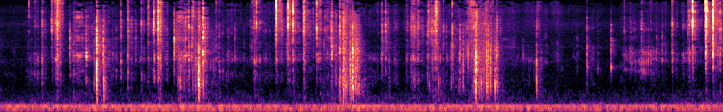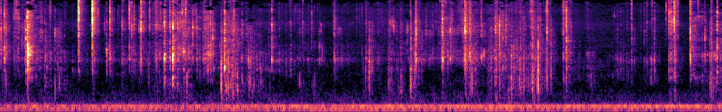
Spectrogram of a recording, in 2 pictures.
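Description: A metal blade scrapes and cuts crunchy flakes from the edge of a solid peach dry soap bar, partly shaved and held in the hand. Dense, quick, crisp crunching and crackling bursts with bright edges repeat throughout over a steady low hum.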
